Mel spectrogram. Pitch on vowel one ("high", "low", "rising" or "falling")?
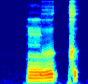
rising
